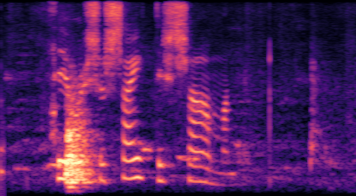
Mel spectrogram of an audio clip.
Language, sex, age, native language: Icelandic, female, 10, Icelandic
